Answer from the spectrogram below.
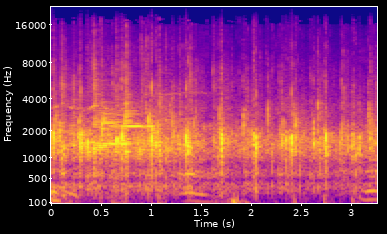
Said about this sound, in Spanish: Bishop, vamos a darle un aplauso fuerte al obispo Boone.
